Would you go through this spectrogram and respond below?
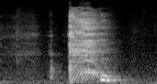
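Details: Coughing, from a compilation of funny coughs.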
